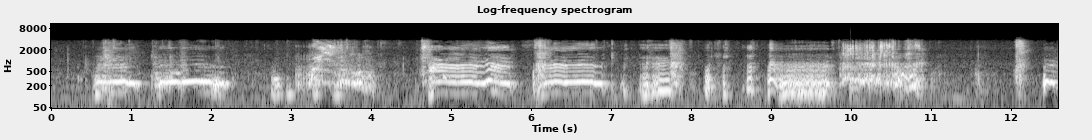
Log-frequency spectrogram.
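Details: Maisey, a whippet eager to play and almost begging her sister Poppy, growls in long rumbling bouts, some steady and some wavering into whiny, harmonic moans, separated by brief pauses, with occasional snorts.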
